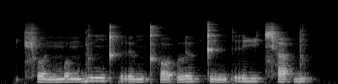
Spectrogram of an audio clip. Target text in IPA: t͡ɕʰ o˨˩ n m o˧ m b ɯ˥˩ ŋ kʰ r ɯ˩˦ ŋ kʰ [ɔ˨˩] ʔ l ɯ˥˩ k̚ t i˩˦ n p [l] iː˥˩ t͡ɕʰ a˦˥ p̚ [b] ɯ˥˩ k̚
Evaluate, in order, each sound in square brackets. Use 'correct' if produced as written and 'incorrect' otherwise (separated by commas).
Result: correct, incorrect, correct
